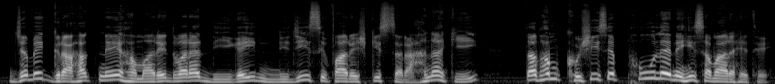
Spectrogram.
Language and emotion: Hindi, happy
